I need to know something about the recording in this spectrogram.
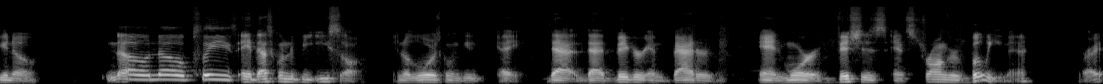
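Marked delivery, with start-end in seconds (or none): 0.0-2.4 put-on very high, swooping baby-like crying wail. Describing a bully meeting someone stronger, imitating him wailing like a baby. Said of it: "start wailing like a baby".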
